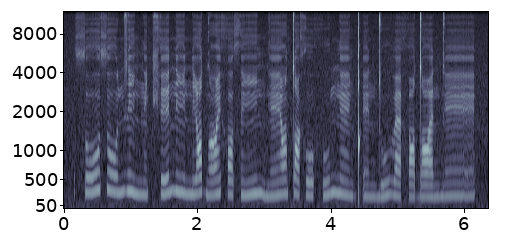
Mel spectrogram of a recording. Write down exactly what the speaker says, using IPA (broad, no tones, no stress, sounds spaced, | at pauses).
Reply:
θ oː θ oː n z ĩ ŋ ẽ t͡ʃʰ e n ĩː n i dˤ ẽ h ɒ θ ĩː ŋ ɡ ẽː tˤ i x o h u ŋ ẽː ǃʼ ẽ n d u β æ h o dˤ æ n d ẽː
